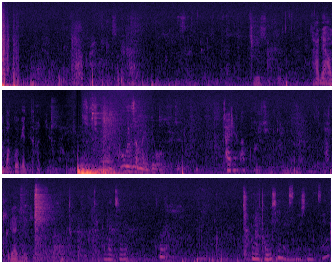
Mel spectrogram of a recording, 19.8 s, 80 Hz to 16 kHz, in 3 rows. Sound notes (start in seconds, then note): 2.1 whispering; 6.7 speaking in foreign language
